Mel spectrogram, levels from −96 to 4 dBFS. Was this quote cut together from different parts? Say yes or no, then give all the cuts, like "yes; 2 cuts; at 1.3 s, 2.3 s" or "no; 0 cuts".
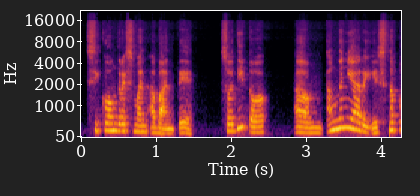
no; 0 cuts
